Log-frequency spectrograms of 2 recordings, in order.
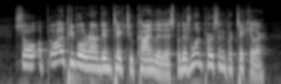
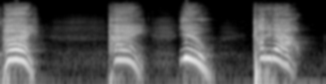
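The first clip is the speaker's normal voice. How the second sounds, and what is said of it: Stern dad voice, shouting. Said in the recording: “put on his dad voice”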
